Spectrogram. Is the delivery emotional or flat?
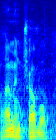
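flat. It is said flatly, with little emotion. An adult says it casually. "the word trouble doesn't have as much emotion when you grow up"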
